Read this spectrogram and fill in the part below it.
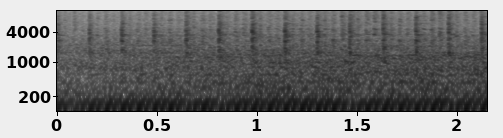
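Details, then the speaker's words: Farmall H tractor, first start after engine rebuild; sharp evenly spaced light ticks, about five a second, over a steady low idle thump, seeming to come from the top end; suspected valve train tick, later went away by itself, cause unconfirmed. "then we started hearing a little bit of a tick noise so I shut it down took a look didn't find anything wrong"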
